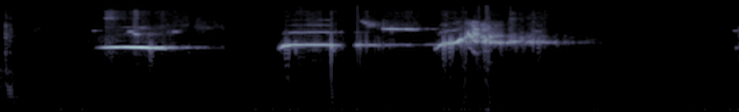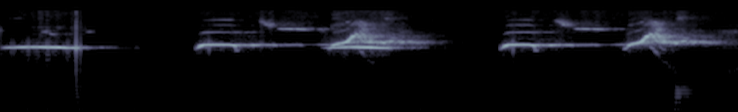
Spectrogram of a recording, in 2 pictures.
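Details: Male Northern Bobwhite in Missouri giving its spring breeding whistle to attract females, a clear "bob-WHITE" with the last note sweeping sharply upward, repeated about every two seconds with short lead-in notes.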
